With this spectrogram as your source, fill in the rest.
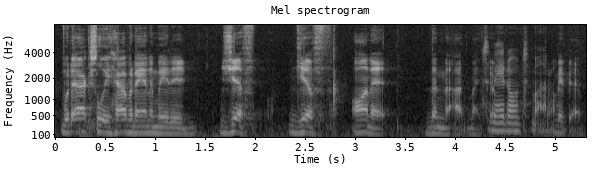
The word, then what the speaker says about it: GIF: I say JIF, but I know it's GIF because it stands for Graphics Interchange Format. Right. And it should be pronounced with that hard G, not a soft one. Yeah. However, the original creators say GIF should be a soft G.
